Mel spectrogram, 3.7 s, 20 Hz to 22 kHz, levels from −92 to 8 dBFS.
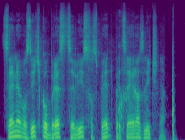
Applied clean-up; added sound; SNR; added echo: neural mask model RNNoise.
